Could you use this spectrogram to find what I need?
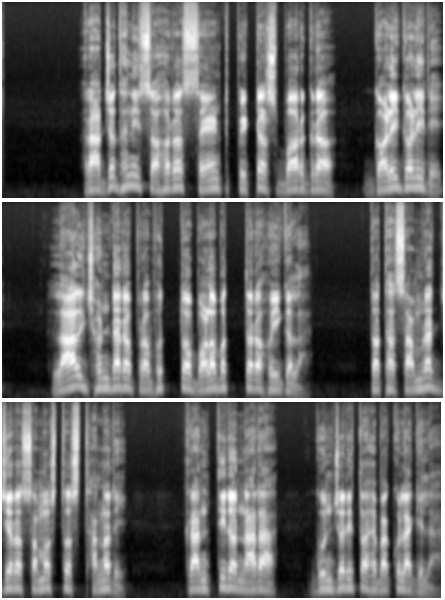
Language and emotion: Odia, neutral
